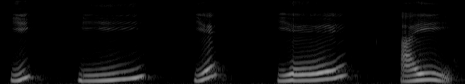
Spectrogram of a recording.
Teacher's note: இந்த உயிரெழுத்துக்கள் உதடுகளை விரிக்கிறதுனால பிறக்குது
